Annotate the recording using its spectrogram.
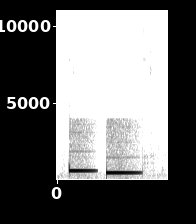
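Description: A two-note electronic chime: a higher steady tone, then a lower one, each lasting a little over half a second.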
